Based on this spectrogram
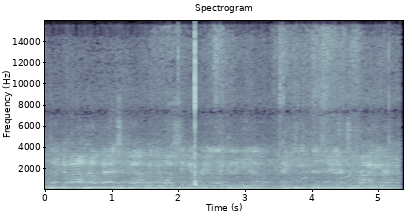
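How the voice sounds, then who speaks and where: Fairly quick and high-pitched, a man speaks at a very even loudness. Audible room echo and noticeable background noise fill the recording. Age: 40s. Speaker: protest speaker. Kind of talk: speech. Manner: animated.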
